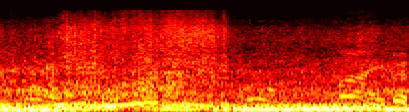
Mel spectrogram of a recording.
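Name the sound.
car engine revving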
